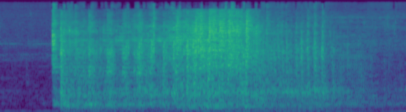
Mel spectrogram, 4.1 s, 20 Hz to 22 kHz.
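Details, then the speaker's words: Galion T500 motor grader diesel, sat 14+ years since 2007, first start attempt after radiator hose, hydraulic line repairs and hydraulic fluid fill: starter churns at an even rhythm with no firing; fuel shutoff left closed after pump removal. "Alright, so I just remembered I had shut the fuel off yesterday when we were taking the pump off, so I didn't have the fuel on right there, but it really sounded like it was going to fire off there, so I got the fuel turned on now and I'm going to crank on it some more."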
